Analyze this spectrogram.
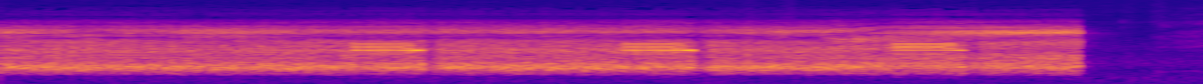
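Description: NOAA weather alert radio speaker playing static, with three short two-tone data bursts about a second and a half apart: the EAS end-of-message code. The sound cuts off suddenly about five and a half seconds in as the alert ends.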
